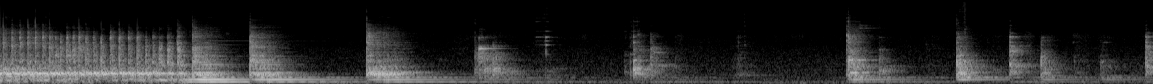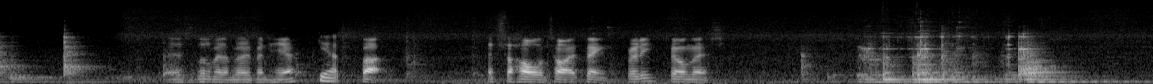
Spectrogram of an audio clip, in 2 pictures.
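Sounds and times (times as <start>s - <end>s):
hammer striking steel: 0.0s - 7.6s, 8.5s - 14.2s, 19.4s - 23.0s
steel ringing: 0.0s - 23.0s.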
